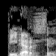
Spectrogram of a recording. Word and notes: pirarse: espagnol

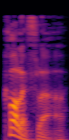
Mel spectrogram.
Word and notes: cauliflower: anglais

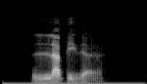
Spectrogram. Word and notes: lápida: Spanish

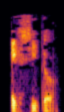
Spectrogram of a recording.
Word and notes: éxito: espagnol

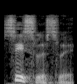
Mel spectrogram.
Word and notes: ceaselessly: anglais

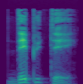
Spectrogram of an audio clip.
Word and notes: député: francais

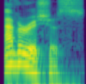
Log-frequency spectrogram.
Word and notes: avaricious: anglais

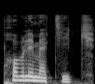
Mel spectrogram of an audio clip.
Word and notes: problématique: francais

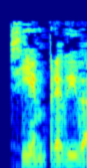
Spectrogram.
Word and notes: siempreviva: espagnol

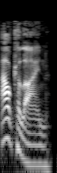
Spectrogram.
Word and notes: alkaline: English

